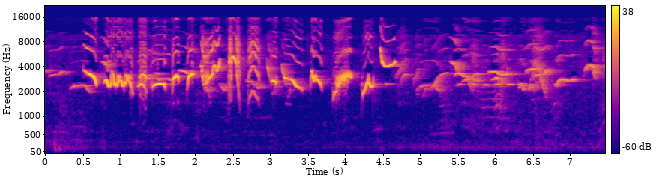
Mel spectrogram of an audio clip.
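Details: Fighting-style singing by an oriental magpie-robin kept for song: fast jumble of sharp clicks, chevron notes and whistled slurs in short bursts, then softer scattered warbles trailing off.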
